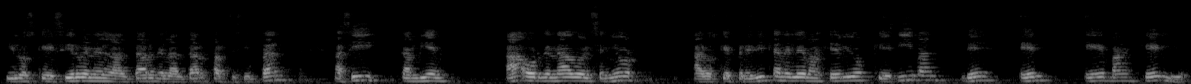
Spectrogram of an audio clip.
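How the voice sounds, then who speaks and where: A man with a Mexican accent, a pastor, teaches scripture earnestly in relaxed conversation. His voice sits a little high but sounds mellow and dark in tone. He is recorded from a bit off the mic. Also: recorded from a distance, rough recording. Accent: Mexican Spanish. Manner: earnest, explains scripture, quick aside jokes. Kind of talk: casual teaching chat on a religious show.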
